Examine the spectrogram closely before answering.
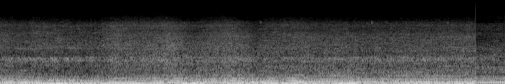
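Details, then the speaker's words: Abandoned Australian Ford Falcon ute driving in gear, heard from inside the cab with the idle screw fully out: loud deep drone with a rough puffing edge from a bad exhaust leak. "Geez, you can even hear the exhaust leak in here, it's that bad. So you can hear it. It's fluffing."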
